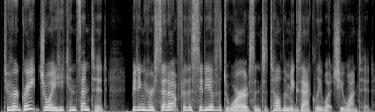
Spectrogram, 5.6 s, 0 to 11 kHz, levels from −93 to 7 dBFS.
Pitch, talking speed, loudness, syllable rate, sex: 225 Hz, 255 wpm, -17 LUFS, 5.9 syllables/s, female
